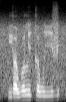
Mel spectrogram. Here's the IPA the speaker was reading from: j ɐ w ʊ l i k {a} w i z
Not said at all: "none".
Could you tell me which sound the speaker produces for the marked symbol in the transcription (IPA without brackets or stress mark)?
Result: ə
